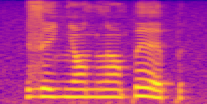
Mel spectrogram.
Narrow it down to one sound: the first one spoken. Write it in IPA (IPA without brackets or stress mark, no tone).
z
